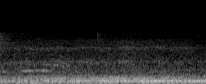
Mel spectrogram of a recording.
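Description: Steady low rumble of background noise, with no speech.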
